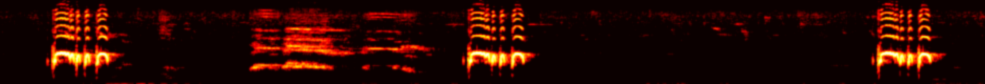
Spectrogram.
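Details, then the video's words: Loud local wild zebra dove, meant to draw other doves into singing; three rolling bursts of rapid throaty coos roughly every four seconds, with a drawn wavering note after the first. "Masteran Perkutut Lokal Gacor Suara Besar"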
